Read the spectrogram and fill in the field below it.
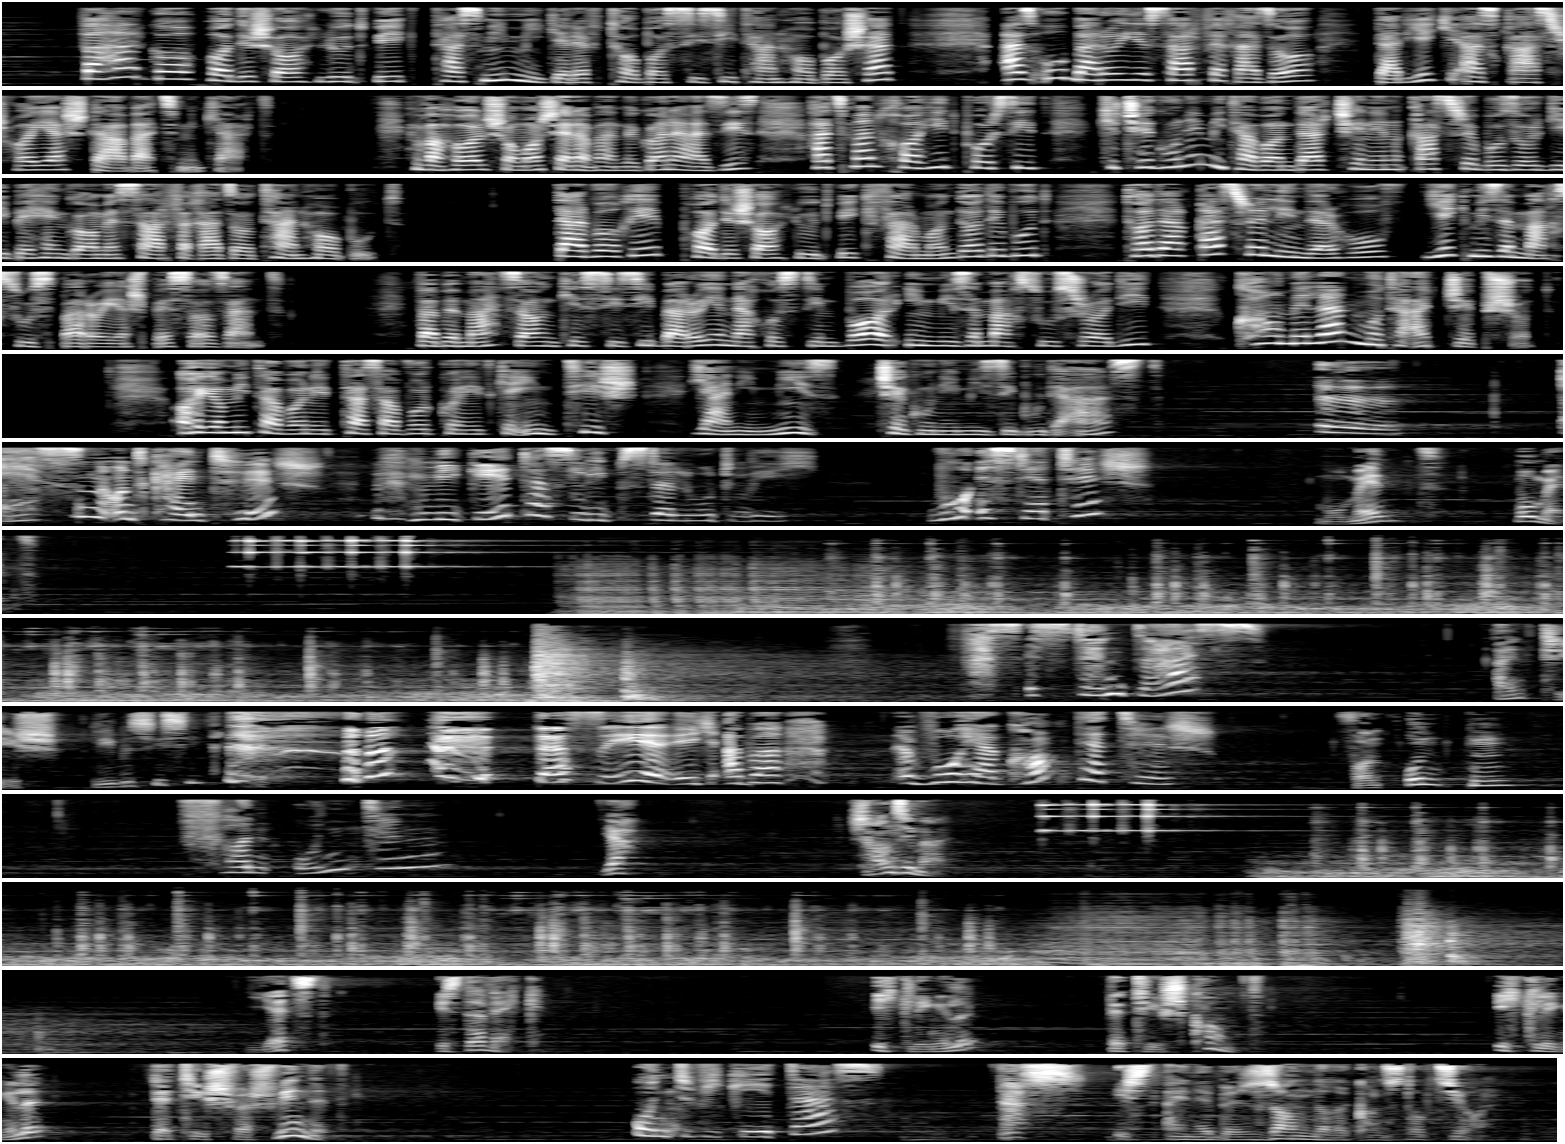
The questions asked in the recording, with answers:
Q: آیا می توانید تصور کنید که این تیش یعنی میز چگونه میزی بوده است؟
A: پادشاه لودویگ دوم هم دقیقا از همین شیوه برای ساختن این میز متحرک بهره گرفته بود.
